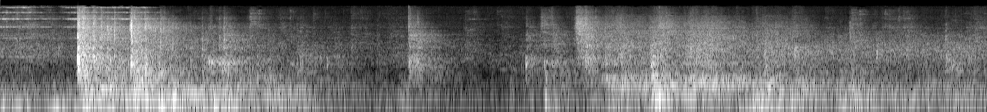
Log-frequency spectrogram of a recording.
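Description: Nine-pin bowling ball thudding onto the lane about half a second in, then rolling away with a low rumble that fades. A second rolling rumble builds a few seconds later.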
